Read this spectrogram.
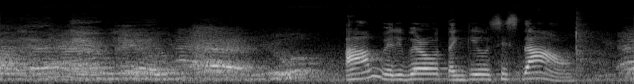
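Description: A group of children chant together in unison close by.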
